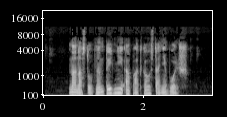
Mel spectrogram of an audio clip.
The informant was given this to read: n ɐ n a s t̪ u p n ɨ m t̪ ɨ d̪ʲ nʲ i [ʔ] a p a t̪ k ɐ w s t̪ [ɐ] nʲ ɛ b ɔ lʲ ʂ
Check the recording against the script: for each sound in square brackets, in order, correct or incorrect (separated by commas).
correct, incorrect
